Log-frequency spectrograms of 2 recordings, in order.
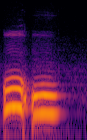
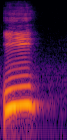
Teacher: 오를 발음할 때는 입술이 둥그러지고 으나 이 이런 걸 발음하게 되면 입술이 어떻게 돼? 평평해지잖아.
